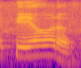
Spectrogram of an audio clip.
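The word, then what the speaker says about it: pure: तो इसे हम पढ़ेंगे प्योर। इसे पढ़ेंगे श्योर। है ना? पूरी मत कर देना। श्योर मत कर देना। प्योर श्योर। यह हमारा आपको पता है ई साइलेंट रहता है।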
